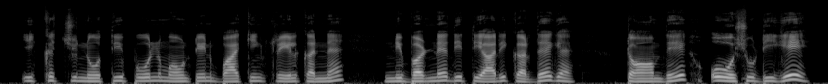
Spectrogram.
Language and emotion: Dogri, fearful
